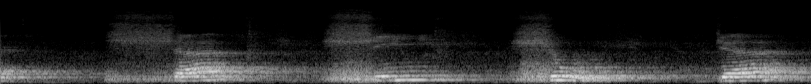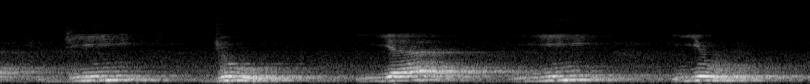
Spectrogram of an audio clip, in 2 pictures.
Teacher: Di bagian tengah lidah bertemu dengan langit-langit keras, ya, langit-langit atas ya, dan keras. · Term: tengah-tengah lidah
